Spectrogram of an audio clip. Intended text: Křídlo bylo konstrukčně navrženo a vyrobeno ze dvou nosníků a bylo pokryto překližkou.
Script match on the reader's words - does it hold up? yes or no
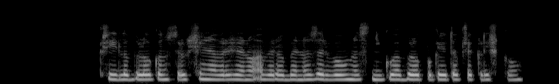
yes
